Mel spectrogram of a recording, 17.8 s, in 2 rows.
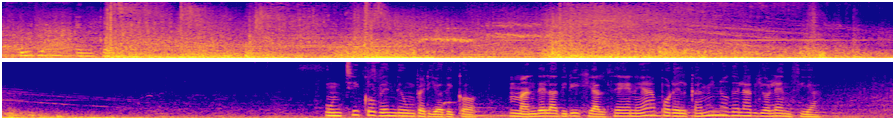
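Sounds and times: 
speech: 0:00.2 - 0:01.5, 0:12.1 - 0:17.2
explosive detonating: 0:01.0 - 0:11.8.

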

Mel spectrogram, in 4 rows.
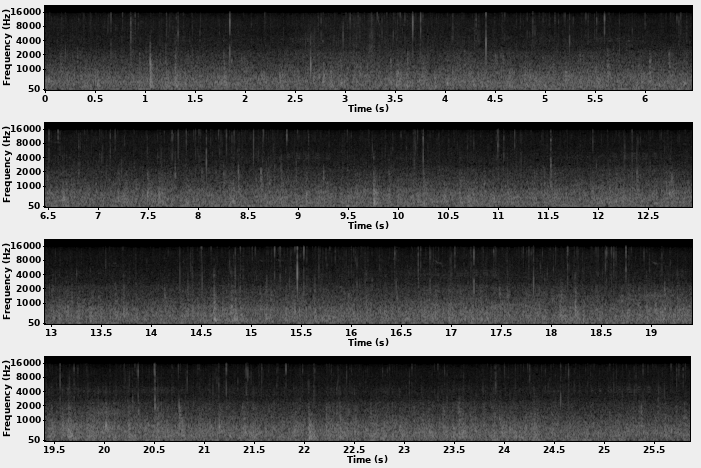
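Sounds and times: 
gentle rain: 0:00.0 - 0:25.8.

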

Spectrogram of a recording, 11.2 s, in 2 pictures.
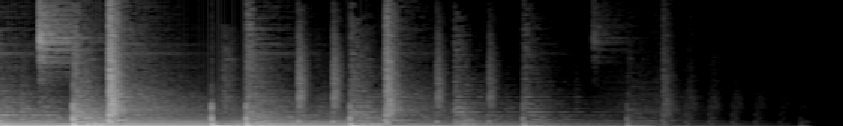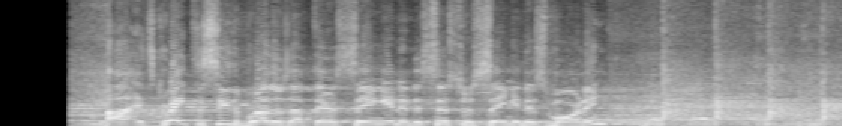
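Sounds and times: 
speech: 0:06.3 - 0:10.6
audience clapping: 0:09.8 - 0:11.2.

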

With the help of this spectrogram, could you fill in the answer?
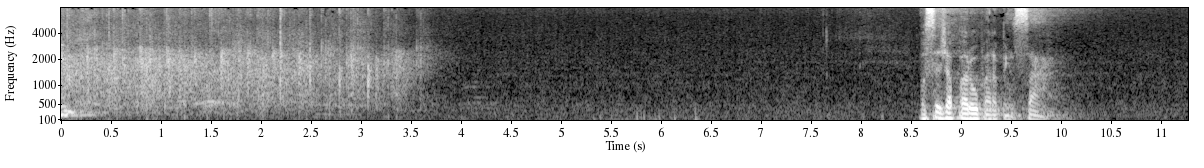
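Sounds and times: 
audience applause: 0:00.0 - 0:03.8
speech: 0:08.6 - 0:10.1.

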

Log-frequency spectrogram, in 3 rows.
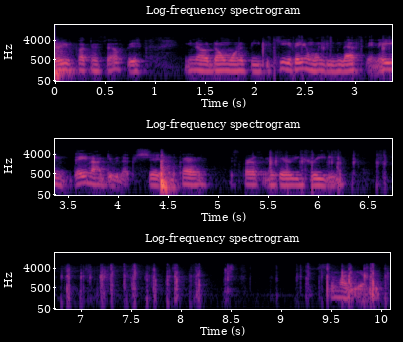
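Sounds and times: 
speech: 0:00.2 - 0:07.0, 0:09.5 - 0:10.0
playing cards being pulled from a deck: 0:05.5 - 0:10.0.

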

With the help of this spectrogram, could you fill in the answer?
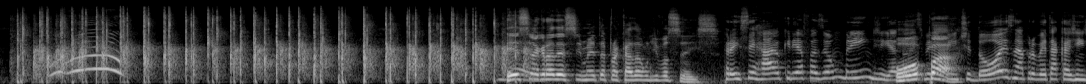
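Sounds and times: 
round of applause: 0:00.0 - 0:05.5
speech: 0:05.1 - 0:10.8.

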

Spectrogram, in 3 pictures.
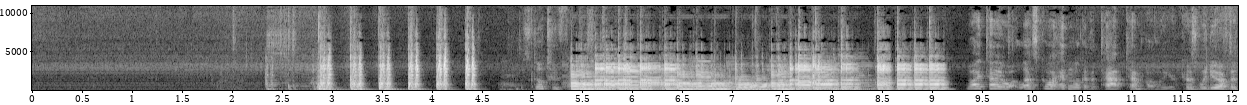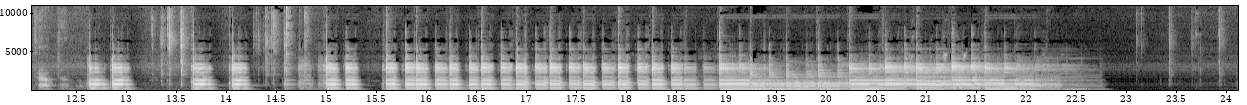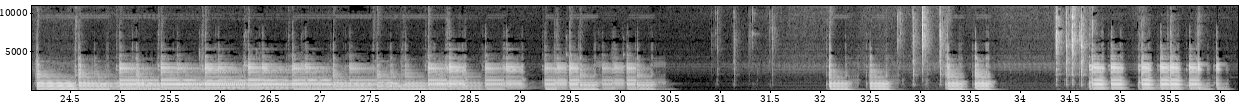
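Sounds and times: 
electric guitar notes and chords through slapback delay: 0:02.4 - 0:04.5, 0:05.4 - 0:09.2, 0:12.6 - 0:22.8, 0:24.2 - 0:30.6, 0:32.1 - 0:33.8, 0:34.7 - 0:36.1
speech: 0:05.0 - 0:07.6, 0:10.7 - 0:14.3
percussive clicks: 0:13.2 - 0:15.0, 0:32.7 - 0:33.4, 0:34.3 - 0:34.9.

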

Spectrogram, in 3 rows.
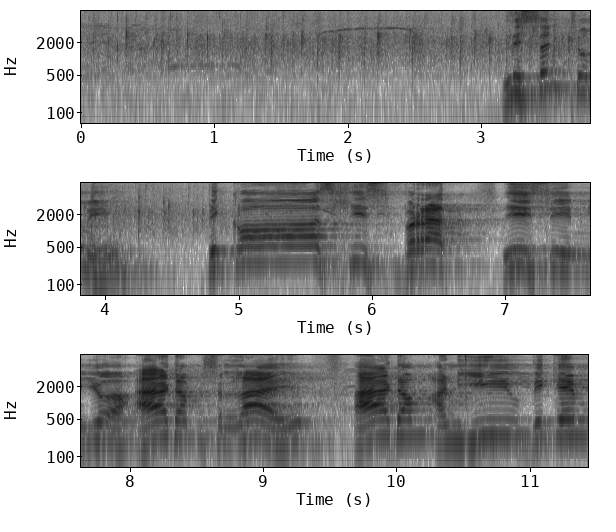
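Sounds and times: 
audience clapping: 0:00.0 - 0:05.8
speech: 0:03.2 - 0:11.4.

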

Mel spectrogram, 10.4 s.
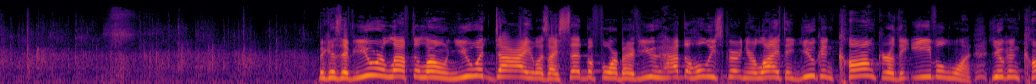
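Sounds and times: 
applause: 0:00.0 - 0:03.5
speech: 0:03.2 - 0:10.3.

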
